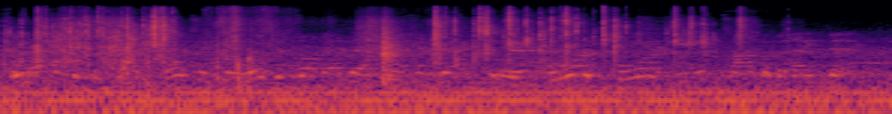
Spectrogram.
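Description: A foil pack rustles and crackles in hands.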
